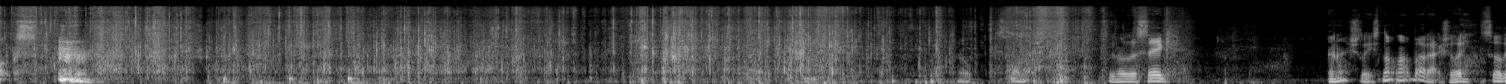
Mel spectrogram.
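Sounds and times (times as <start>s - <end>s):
newspaper crinkling: 0.0s - 11.9s.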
